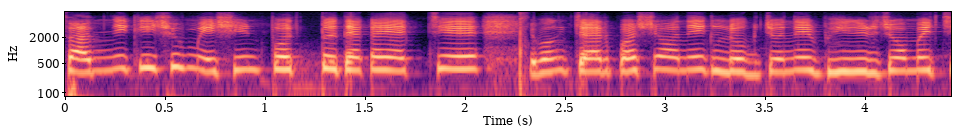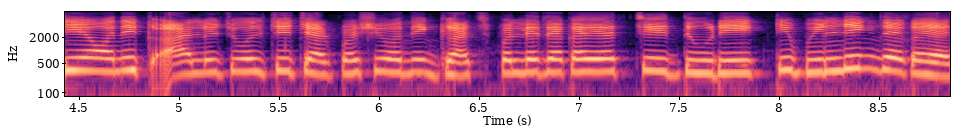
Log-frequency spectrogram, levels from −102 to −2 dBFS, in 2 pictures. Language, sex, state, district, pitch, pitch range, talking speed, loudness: Bengali, female, West Bengal, Purulia, 320 Hz, 305-345 Hz, 170 wpm, -13 LUFS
